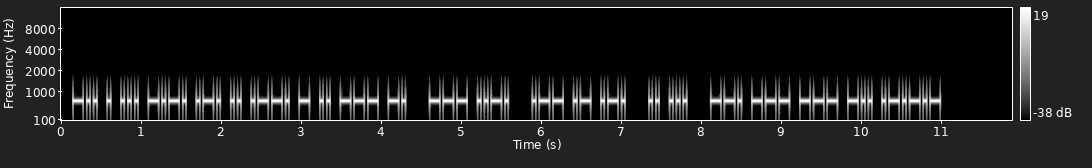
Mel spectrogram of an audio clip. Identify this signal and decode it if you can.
Morse code, heard as a keyed tone, about 28 wpm, 700 Hz. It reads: DESCRIPTION OF WAR IS GOOD.
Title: Sentences from Top 1300 Words 28wpm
